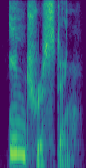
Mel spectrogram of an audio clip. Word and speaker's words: interesting: Many learners pronounce every syllable very clearly. But native speakers often say it more naturally. Interesting. Repeat after us. Interesting.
